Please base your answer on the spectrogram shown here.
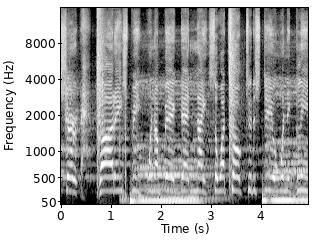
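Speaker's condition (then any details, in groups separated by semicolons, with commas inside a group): No condition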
